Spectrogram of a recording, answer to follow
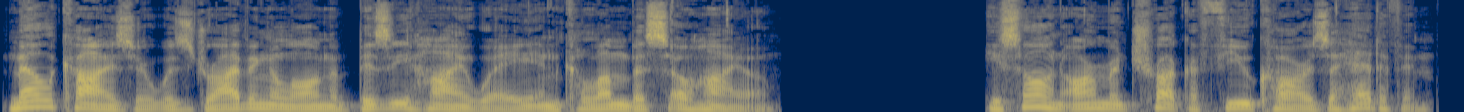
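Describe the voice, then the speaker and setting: A man narrating a simple story in a slow, clear, scripted reading style. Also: medium pitch, no room sound, studio quality.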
